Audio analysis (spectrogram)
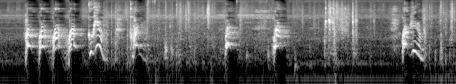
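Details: Pet dog barking at a doorbell sound played on a computer: short sharp barks in scattered bursts, several close together early on, with a person's voice repeatedly asking who is at the door.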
